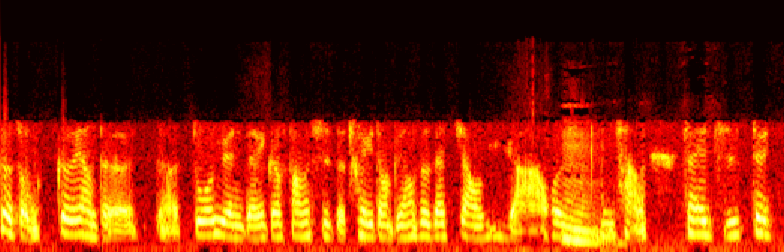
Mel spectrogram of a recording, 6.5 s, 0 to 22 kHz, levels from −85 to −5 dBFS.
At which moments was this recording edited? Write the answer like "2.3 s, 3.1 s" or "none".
none

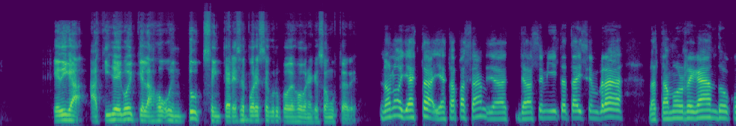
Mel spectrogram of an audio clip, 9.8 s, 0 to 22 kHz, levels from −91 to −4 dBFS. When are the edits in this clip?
6.5 s

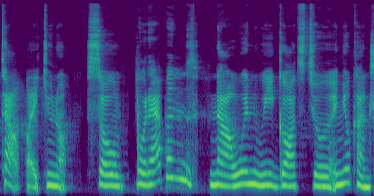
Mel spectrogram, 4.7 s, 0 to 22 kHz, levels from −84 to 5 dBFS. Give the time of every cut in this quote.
1.6 s

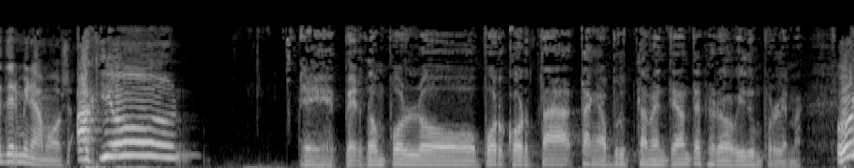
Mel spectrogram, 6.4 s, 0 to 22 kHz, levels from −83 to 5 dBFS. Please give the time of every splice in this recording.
none

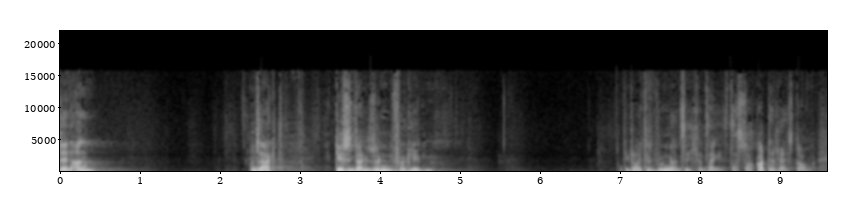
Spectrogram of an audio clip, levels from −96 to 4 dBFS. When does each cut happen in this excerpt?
none

